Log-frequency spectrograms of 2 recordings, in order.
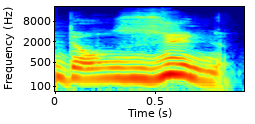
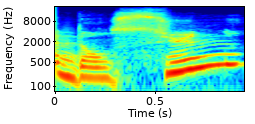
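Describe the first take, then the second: First: The two words are joined by a z sound. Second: The two words are not joined by a z sound. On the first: The speaker calls it right. "je prononce en fait comme si c'était un Z" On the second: The speaker calls it wrong. "Je ne dis pas"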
